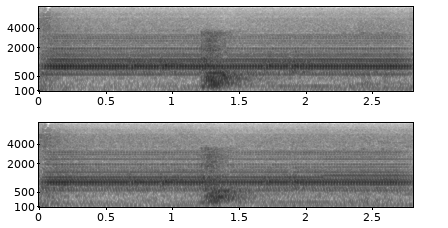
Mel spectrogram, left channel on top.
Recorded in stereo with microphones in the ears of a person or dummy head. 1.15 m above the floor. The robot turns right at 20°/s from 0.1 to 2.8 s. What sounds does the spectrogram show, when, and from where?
1.2 s a pop: 20° left (ahead or behind), 3 m; by 1.6 s 10° left (ahead or behind), 3 m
